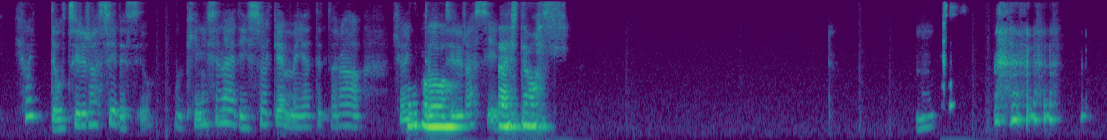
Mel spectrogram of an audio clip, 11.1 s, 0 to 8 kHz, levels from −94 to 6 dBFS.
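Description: No technical faults can be heard in the speech. The call microphone processing is audible as a loss of the lowest bass and an upper limit of 8 kHz, both normal for that path.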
